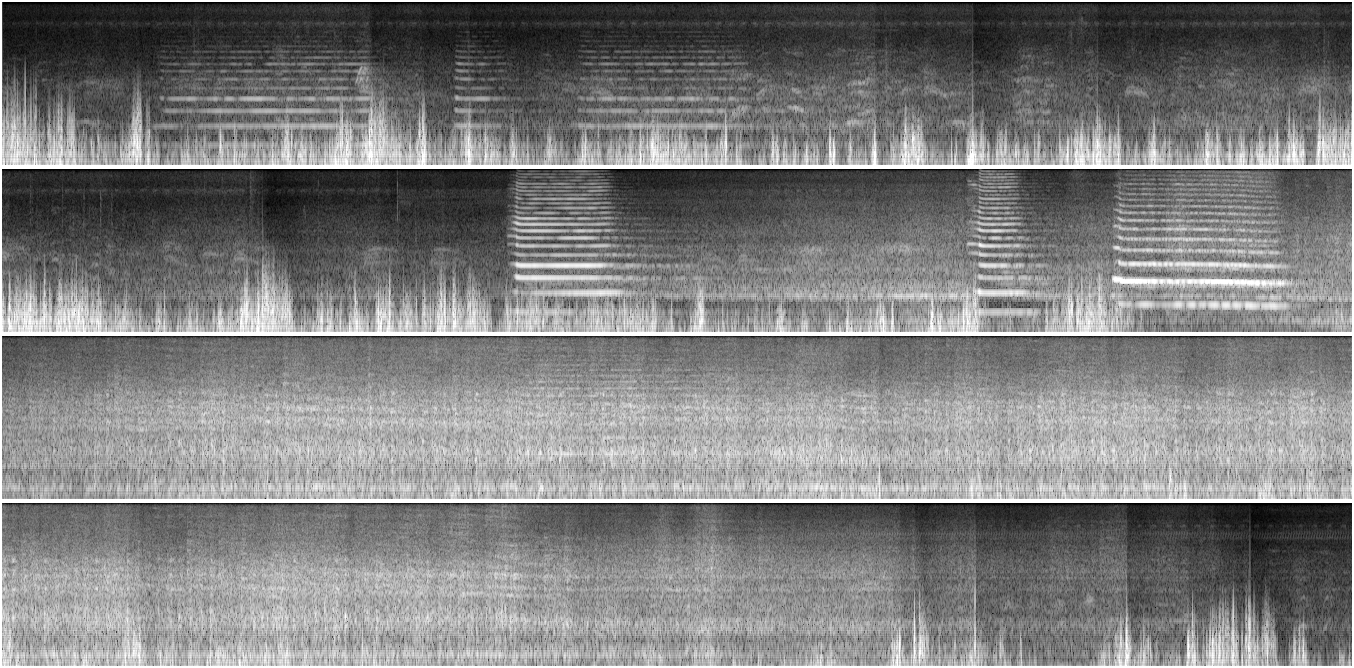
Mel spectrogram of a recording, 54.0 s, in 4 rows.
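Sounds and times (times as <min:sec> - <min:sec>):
locomotive horn blasts: 0:01.6 - 0:03.9, 0:04.5 - 0:05.2, 0:05.8 - 0:07.5, 0:18.6 - 0:20.5, 0:22.7 - 0:26.7, 0:32.4 - 0:33.4
train coaches rushing past: 0:05.3 - 0:54.0.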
